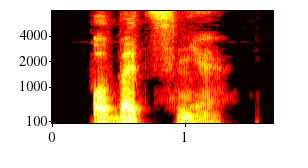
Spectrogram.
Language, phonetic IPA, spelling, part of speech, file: Polish, [ɔˈbɛt͡sʲɲɛ], obecnie, adverb, Pl-obecnie.ogg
